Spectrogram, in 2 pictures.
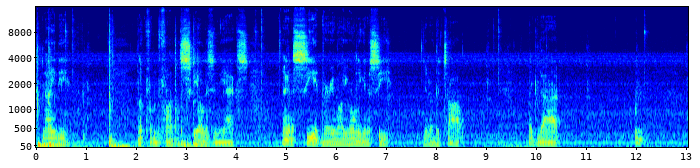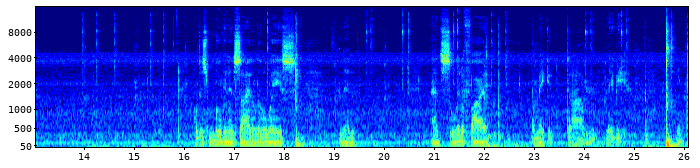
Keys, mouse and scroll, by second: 1.4 KP_1, 2.9 s, 5.4 click, 12.1 click, 14.2 middle click, 15.1 scroll up 3, 15.3 middle click, 16.4 click, 18.2 Tab, 19.6 click, 20.3 click, 21.8-22.1 scroll up 3, 22.1 shift+middle click, 22.7 scroll down 1, 24.0 click.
